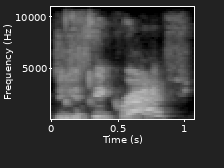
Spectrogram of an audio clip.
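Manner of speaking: ordinary talk, nothing marked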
